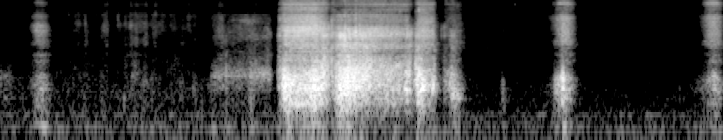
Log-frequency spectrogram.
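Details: Person with flu, fever, bad cough and a raw throat; some sneezes self-induced. A forceful, wet, noisy burst with short snorting sniffs before and after, with nose blowing: sneezing.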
